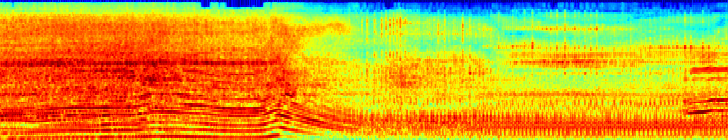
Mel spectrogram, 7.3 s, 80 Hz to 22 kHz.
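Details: Brand-new Wemars 6220 chainsaw, fresh and not broken in, shakedown cuts: high two-stroke scream dips as the chain bites, then holds strong and steady through the cut; pulls hard, runs healthy under load.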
